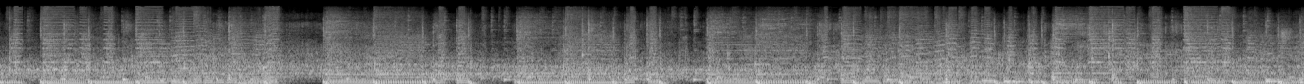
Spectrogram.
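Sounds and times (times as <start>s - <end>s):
background music with beat: 0.0s - 13.0s
skateboard wheels rolling on concrete: 0.0s - 13.0s.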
